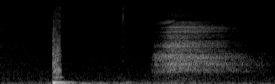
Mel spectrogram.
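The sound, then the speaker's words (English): A deep breath: one long, airy breath lasting about a second, steady and then slowly fading. A single low thump comes before it. No talking is heard. “Alright, so take a deep breath.”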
